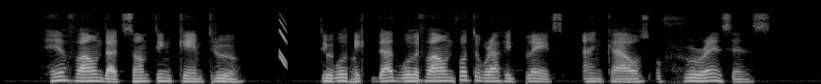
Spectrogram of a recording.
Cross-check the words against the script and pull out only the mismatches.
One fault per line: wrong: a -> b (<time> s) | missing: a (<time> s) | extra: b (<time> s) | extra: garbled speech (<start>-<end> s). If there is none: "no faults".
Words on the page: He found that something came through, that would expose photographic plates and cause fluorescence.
extra: garbled speech (3.2-3.7 s)
wrong: expose -> found (4.2 s)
